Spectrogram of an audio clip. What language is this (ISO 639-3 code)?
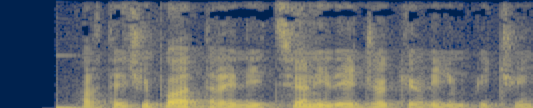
ita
